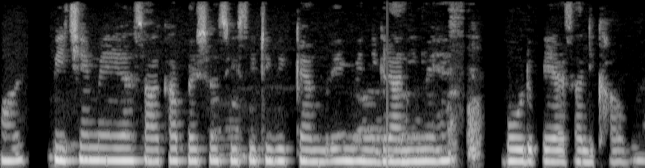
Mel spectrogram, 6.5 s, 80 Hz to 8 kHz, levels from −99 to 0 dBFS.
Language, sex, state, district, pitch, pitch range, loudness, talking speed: Hindi, female, Jharkhand, Sahebganj, 210 Hz, 205-215 Hz, -22 LUFS, 160 wpm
